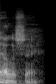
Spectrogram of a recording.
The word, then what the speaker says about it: Palaszczuk: So the article here says, Palaszczuk, is that how we pronounce it? Yeah, Yeah. Palaszczuk.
